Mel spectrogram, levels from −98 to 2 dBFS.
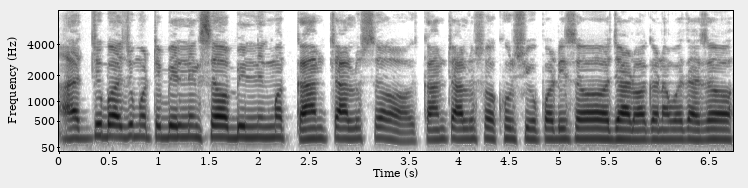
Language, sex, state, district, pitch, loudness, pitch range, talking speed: Gujarati, male, Gujarat, Gandhinagar, 180 Hz, -15 LUFS, 170-200 Hz, 170 wpm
